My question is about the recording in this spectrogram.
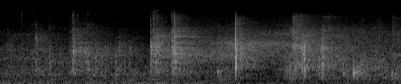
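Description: Sounds of someone walking out through a door: a series of sharp clicks and knocks, about seven in four seconds, the loudest around the middle.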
